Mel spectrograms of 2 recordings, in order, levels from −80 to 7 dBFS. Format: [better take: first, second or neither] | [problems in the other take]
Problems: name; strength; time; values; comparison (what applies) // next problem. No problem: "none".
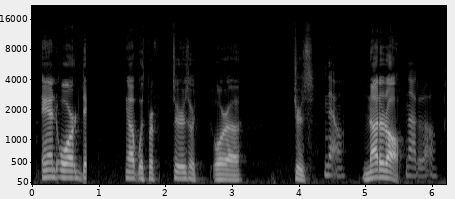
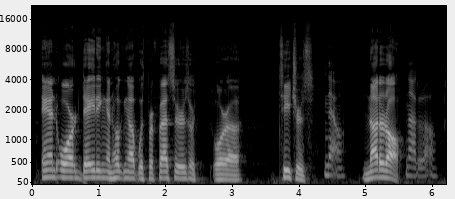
second | audio cutting out; at 1 s for 0.5 s, at 2 s and at 3.5 s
